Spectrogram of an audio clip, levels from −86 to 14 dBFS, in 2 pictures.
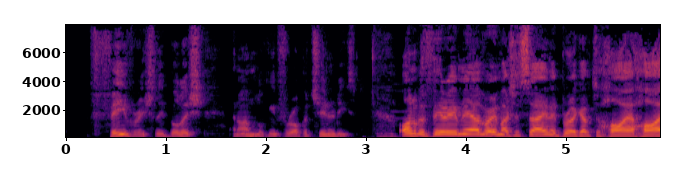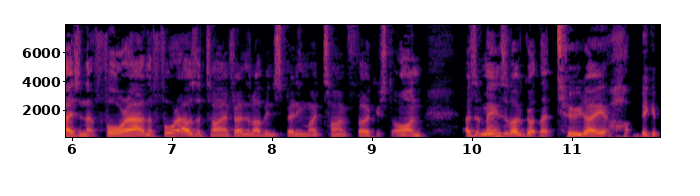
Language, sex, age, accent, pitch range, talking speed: English, male, 30-49, Australian, 115-155 Hz, 245 wpm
